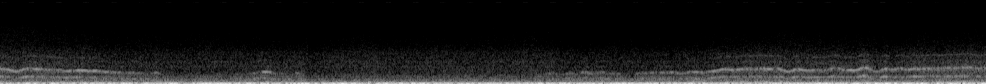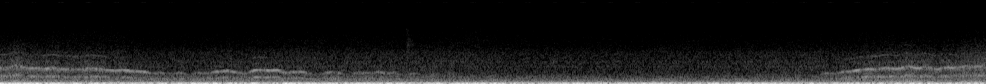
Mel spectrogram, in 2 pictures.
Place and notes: {
  "title": "Windy Weather, North Atlantic Ocean - Wind",
  "date": "2018-07-30 05:46:00",
  "description": "High winds outside causing air blowing under my cabin door during a transatlantic crossing.\nMixPre 3 with 2 x Beyer Lavaliers",
  "latitude": "48.61",
  "longitude": "-23.85",
  "timezone": "Atlantic/Azores"
}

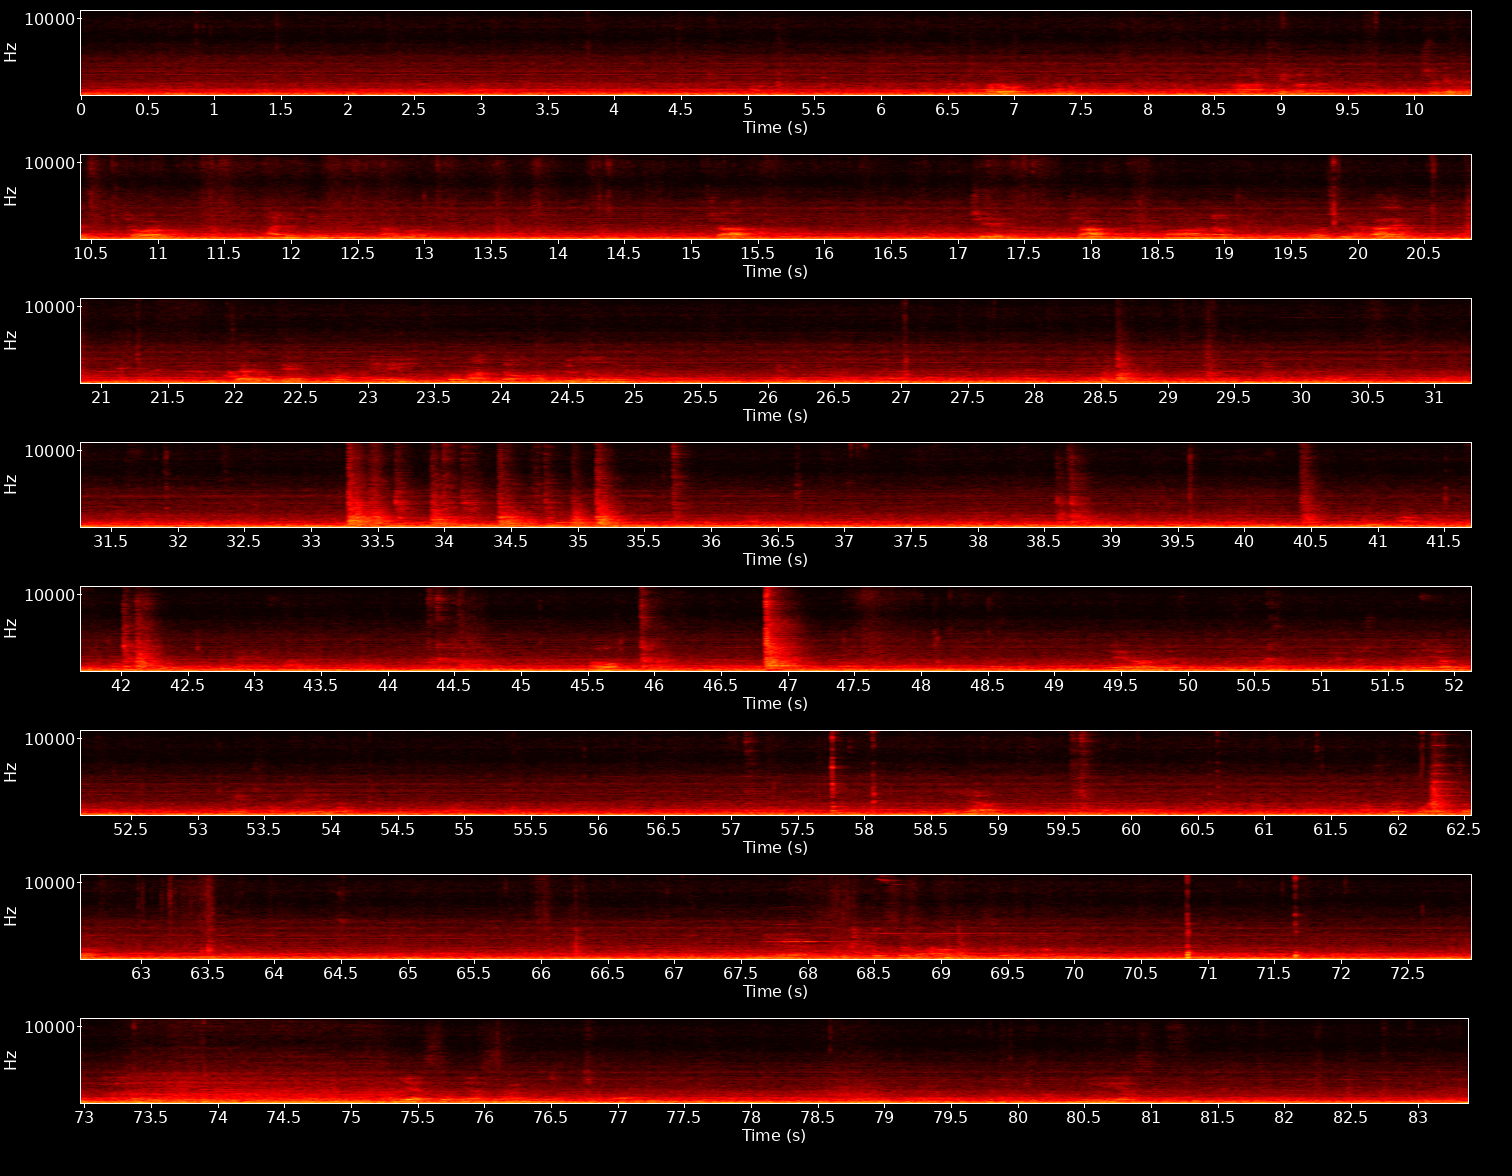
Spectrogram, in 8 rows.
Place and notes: {
  "title": "Falckensteinstraße, Berlin, Germany - fridges and customers",
  "date": "2017-09-18 19:33:00",
  "description": "inside the shawama place on the corner. outside people hanging out in front of the Kaisers supermarket.",
  "latitude": "52.50",
  "longitude": "13.44",
  "altitude": "36",
  "timezone": "Europe/Berlin"
}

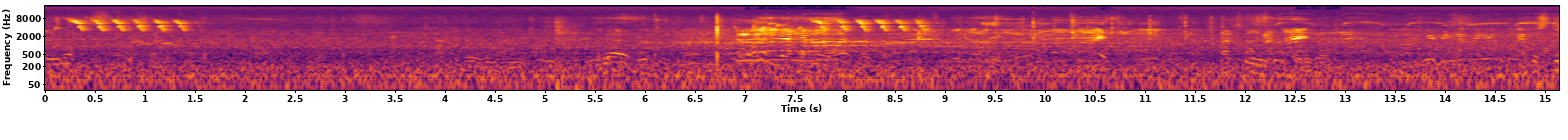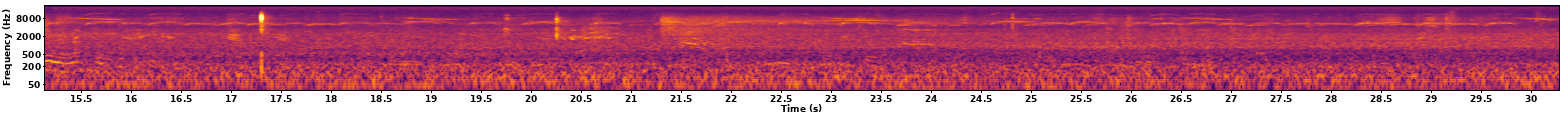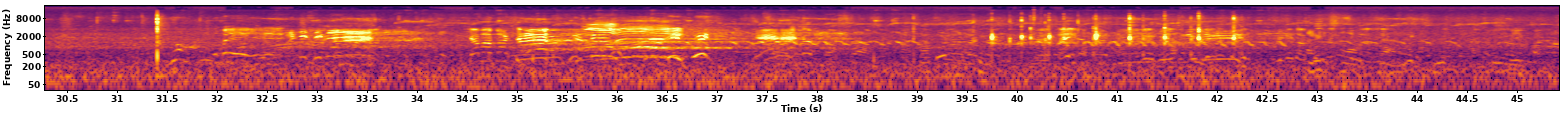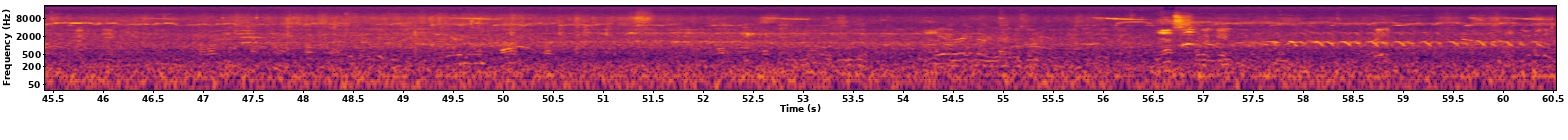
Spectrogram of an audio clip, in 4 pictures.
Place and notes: {
  "title": "Houses, Dublin, Irlande - Cricket in Trinity college",
  "date": "2019-06-18 21:30:00",
  "description": "Cricket match in Trinity college between an irish and indian team.\nEvening time after a short rain, temp aroud 20°C 50m away\nRecording devices : Sound device Mix pre6 + 2 Primo EM172 AB30cm setup",
  "latitude": "53.34",
  "longitude": "-6.25",
  "altitude": "6",
  "timezone": "Europe/Dublin"
}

